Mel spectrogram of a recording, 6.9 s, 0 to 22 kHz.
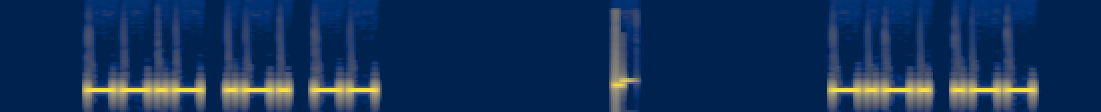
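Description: A clear, steady Morse code tone keys out a quick run of dots and dashes spelling 'CW' at 22 words per minute, pauses for a single sharp click, then repeats the same brisk pattern. No voices.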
